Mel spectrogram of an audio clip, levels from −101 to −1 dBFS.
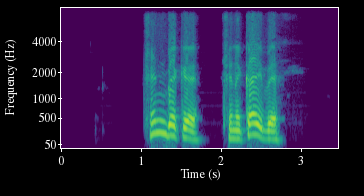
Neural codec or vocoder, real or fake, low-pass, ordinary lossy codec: none; real; 7.2 kHz; Opus, 64 kbps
